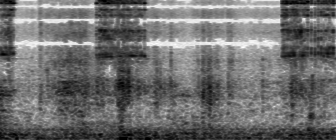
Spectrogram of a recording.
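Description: Faint whirring of a spinning reel being wound in three short spells while the rod is bent under a hooked catfish.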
